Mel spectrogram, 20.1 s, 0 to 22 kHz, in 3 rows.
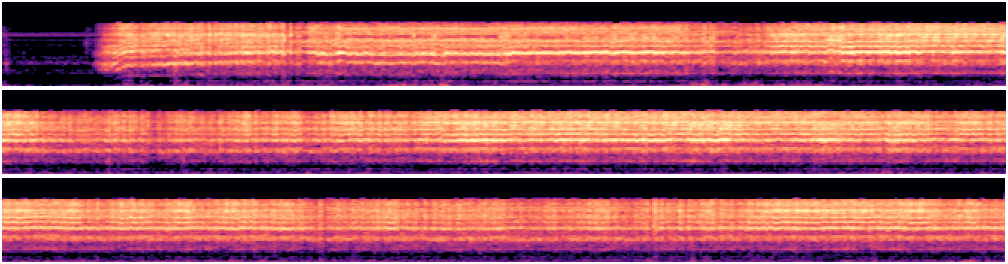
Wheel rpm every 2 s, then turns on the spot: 90, 160, 170, 170, 170, 160, 170, 170, 170, 170.
none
